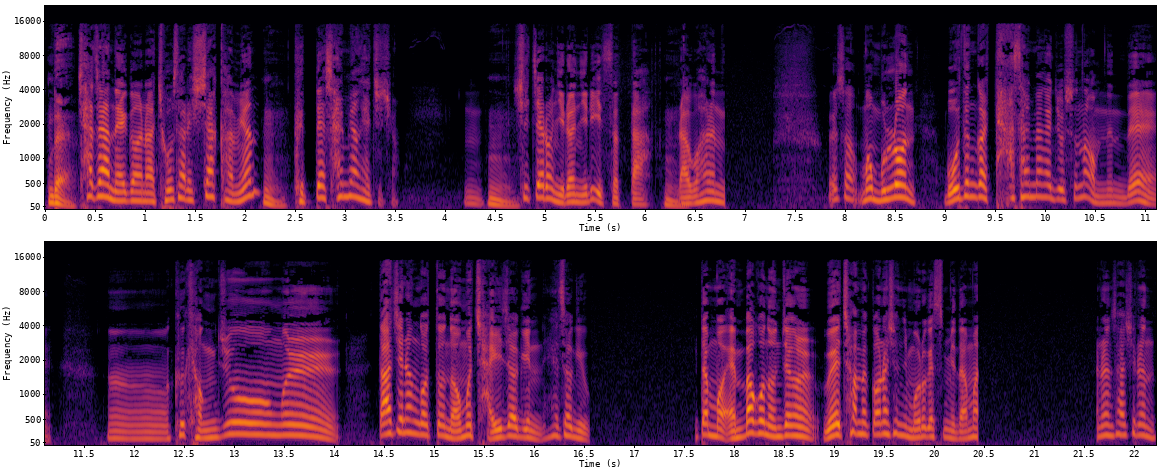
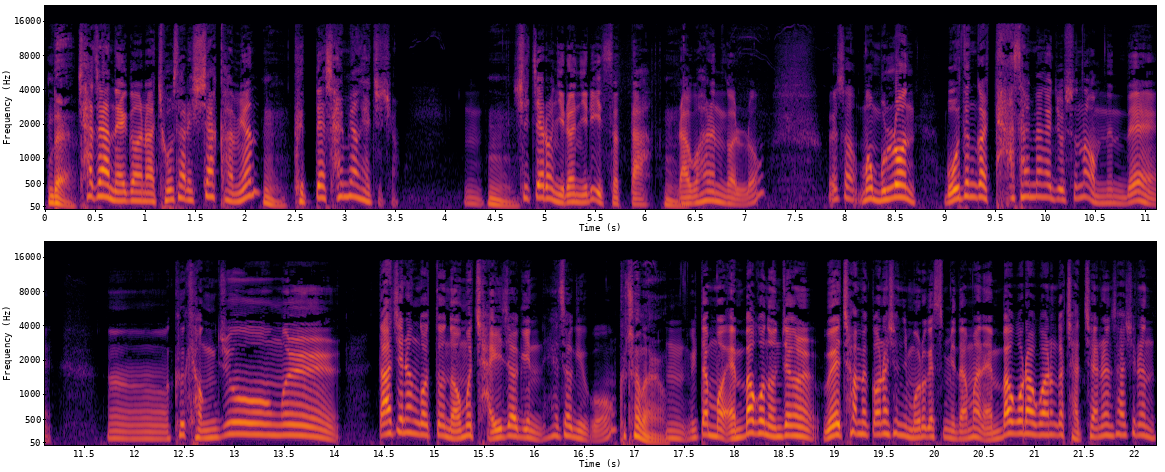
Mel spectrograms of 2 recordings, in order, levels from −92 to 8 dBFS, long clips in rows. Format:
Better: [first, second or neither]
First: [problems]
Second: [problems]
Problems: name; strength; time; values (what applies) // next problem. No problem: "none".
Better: second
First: audio cutting out; at 7 s, at 17 s for 1 s and at 20 s for 1 s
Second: none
